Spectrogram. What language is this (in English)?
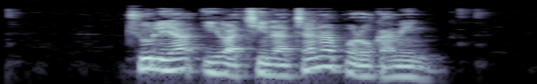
Aragonese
